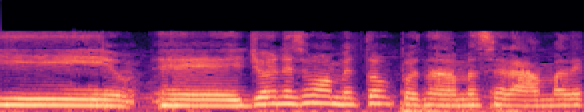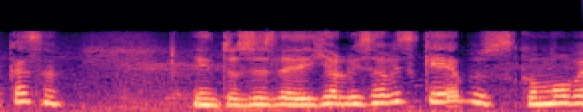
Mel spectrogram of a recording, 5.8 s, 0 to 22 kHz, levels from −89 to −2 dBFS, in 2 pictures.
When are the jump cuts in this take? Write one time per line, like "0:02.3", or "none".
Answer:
none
